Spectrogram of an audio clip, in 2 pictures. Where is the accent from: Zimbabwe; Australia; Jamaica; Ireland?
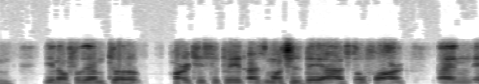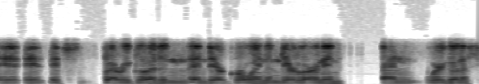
Jamaica; now in Connecticut, United States; And when I came over from Jamaica, I played at Oakwood and as well as Archkiss, as you said before, and then moving on to UConn. So I am a product of Connecticut youth soccer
